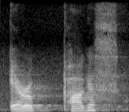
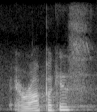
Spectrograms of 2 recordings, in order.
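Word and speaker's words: Areopagus: Uh, I always pronounce this wrong. Aeropagus. Aeropagus. Aeropagus.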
